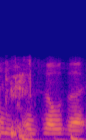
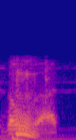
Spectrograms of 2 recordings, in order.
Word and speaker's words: Xhosa: And so, to his surprise, playing the Black Panther's father, Chadwick Boseman, when he spoke the language to him, he responded in Xhosa as well. Or Xhosa, is what it's pronounced.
